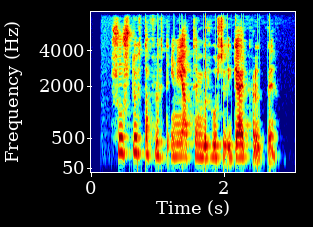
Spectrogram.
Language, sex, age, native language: Icelandic, female, 16, Polish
